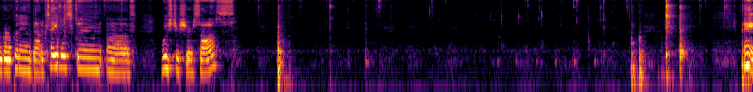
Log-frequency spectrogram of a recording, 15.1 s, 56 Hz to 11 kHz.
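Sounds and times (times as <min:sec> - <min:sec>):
bottle caps clicking and tapping: 0:12.6 - 0:13.8.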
